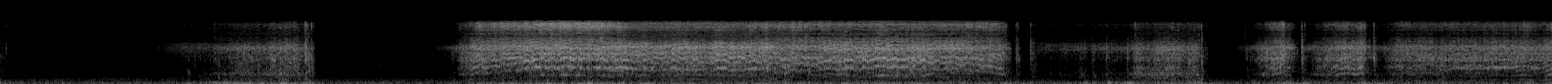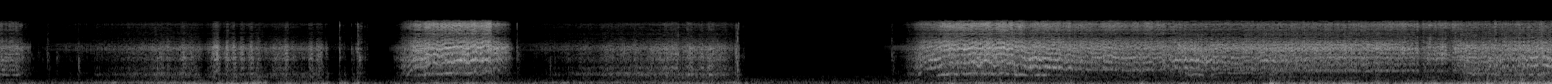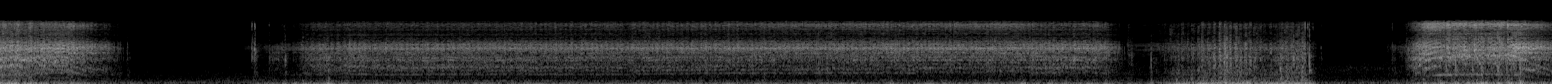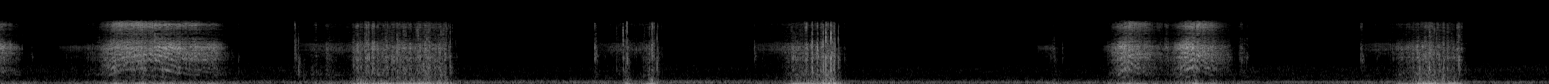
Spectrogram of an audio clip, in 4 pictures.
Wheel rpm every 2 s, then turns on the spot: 0, 10, 70, 80, 70, 20, 30, 40, 10, 40, 40, 10, 80, 90, 80, 70, 0, 40, 40, 50, 50, 20, 50, 30, 30, 20, 0, 10, 10, 10, 10.
2-4 10-12 16-18 20-24 42-44 50-52 54-56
